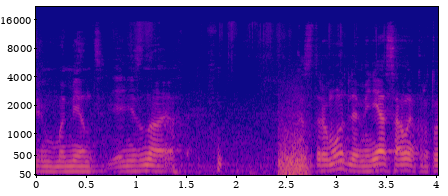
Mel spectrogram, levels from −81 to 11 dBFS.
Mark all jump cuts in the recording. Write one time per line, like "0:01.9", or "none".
0:02.6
